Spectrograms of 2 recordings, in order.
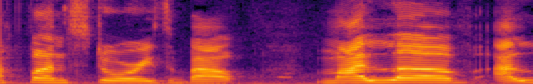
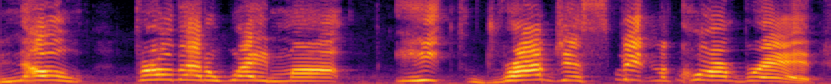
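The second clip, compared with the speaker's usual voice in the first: high-pitched, urgent plea, much higher; retold urgent yell; 8 semitones higher than usual. Daughter begging mom to throw out the cornbread, high and urgent. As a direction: beg her mother to toss it, higher and higher. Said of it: "And I was yelling".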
